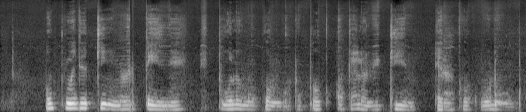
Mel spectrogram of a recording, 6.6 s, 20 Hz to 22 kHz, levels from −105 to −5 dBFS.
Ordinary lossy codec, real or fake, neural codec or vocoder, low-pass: none; fake; codec, 44.1 kHz, 1.7 kbps, Pupu-Codec; none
